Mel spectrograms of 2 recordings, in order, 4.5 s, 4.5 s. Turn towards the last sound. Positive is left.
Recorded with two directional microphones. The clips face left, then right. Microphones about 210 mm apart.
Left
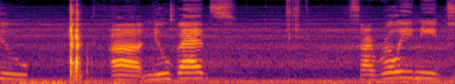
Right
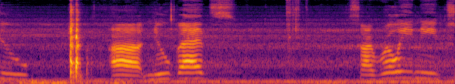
turn(degrees=20)  # may be behind; listen again after turning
